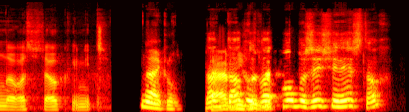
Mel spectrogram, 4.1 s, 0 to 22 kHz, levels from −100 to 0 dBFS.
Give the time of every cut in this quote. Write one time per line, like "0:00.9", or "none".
0:01.8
